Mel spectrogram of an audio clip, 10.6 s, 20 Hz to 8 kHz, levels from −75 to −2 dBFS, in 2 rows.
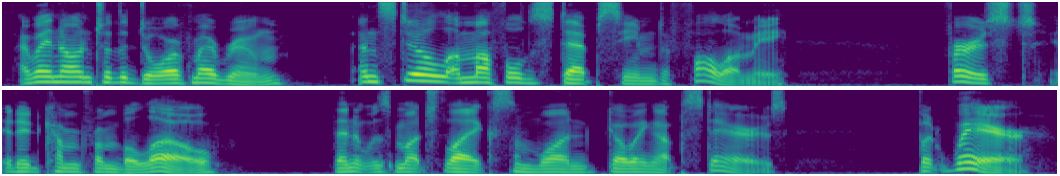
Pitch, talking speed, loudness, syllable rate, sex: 130 Hz, 195 wpm, -20 LUFS, 5.2 syllables/s, male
